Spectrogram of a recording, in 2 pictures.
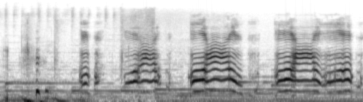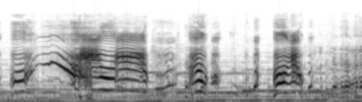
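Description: A voice imitates a baby's wailing cries, rising and falling in repeated bursts, close and loud over a low steady background hum.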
